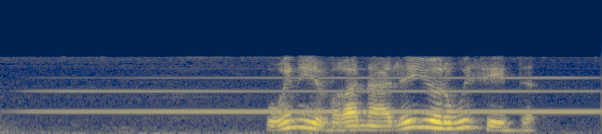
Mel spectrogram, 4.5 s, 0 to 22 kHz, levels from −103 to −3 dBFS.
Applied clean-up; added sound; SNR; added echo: none; Wind instrument, woodwind instrument; 16 dB; none.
